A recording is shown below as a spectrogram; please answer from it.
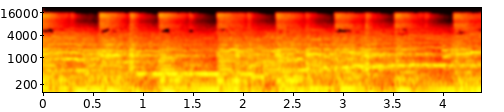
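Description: Live reggae band playing: electric guitar over a heavy bass line and drums with a steady beat, heard through the venue's sound system.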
